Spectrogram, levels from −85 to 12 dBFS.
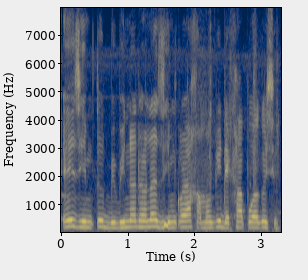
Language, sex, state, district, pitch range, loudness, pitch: Assamese, male, Assam, Sonitpur, 190-215 Hz, -14 LUFS, 200 Hz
